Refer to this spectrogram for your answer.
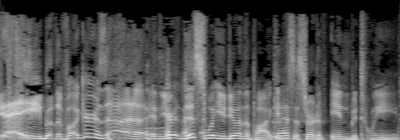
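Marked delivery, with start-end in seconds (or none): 0.0-1.3 pitched-up strip club DJ working the mic. Describing the podcast co-host's voice levels, imitating strip club D. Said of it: "Then there's strip club D".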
